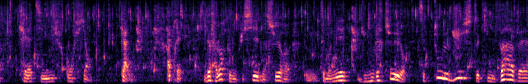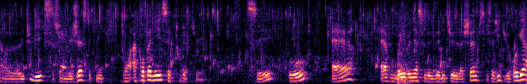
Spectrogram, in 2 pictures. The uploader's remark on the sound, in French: Nouvelle séquence du media trainer enregistrée dans mon jardin.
